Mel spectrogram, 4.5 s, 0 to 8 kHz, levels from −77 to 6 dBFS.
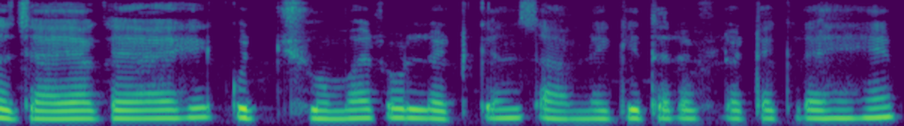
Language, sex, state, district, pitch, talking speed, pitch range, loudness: Hindi, female, Chhattisgarh, Raipur, 195 Hz, 170 wpm, 190-205 Hz, -18 LUFS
